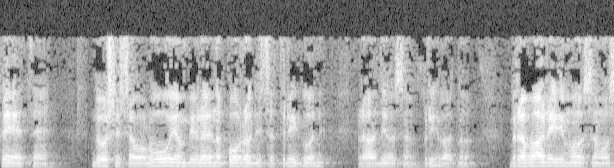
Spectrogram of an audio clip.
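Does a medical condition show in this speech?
Yes: Parkinson's disease; walks about 8 km daily, very active, reports no difficulties from the illness.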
